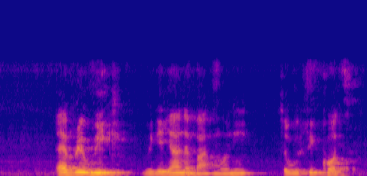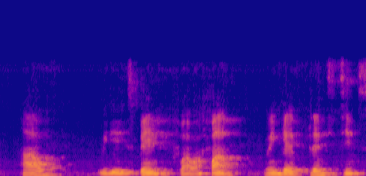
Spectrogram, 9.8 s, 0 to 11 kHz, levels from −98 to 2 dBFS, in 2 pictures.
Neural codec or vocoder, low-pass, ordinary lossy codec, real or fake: codec, 16 kHz, 8 kbps, FreqCodec, smaller model; 7.2 kHz; none; fake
